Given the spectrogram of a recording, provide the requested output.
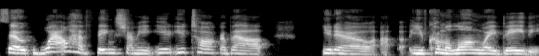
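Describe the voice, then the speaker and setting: A woman's unremarkable speaking voice at medium pitch, with ordinary pitch variation and a quiet background. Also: fairly slow pace. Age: 60s. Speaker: author and self-esteem speaker. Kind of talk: interview.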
